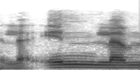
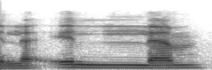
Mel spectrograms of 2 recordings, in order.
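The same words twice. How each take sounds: First: لئن لم with the n of لئن sounded separately; wrong, noon pronounced. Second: لئن لم run together as la-illam; silent noon. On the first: Teacher shows learners the mistake, audible n in لئن لم. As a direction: say la-in lam, keeping the noon audible. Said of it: "لئن لم نہیں ہے". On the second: Teacher corrects the mistake for learners, silent n in لئن لم. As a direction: drop the n of لئن into a doubled l. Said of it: "یہاں پہ جو نون ہے یہ سائلنٹ ہے". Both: Shown as a demonstration.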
